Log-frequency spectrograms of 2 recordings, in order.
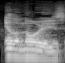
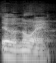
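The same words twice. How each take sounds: First: The final s sound is pronounced. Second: The final s sound is silent. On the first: The speaker calls it wrong. "it's not Illinois" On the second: The speaker calls it right. "Yeah, that's the silent"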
